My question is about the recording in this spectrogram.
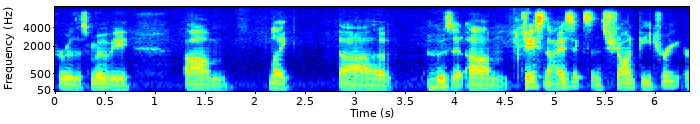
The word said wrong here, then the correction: Pertwee: or it's Pertwee. Pertwee? Yeah.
